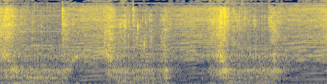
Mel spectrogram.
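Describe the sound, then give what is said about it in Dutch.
A motorized blender whirs steadily, its pitch rising and falling in repeated surges as it churns well-cooked chickpeas, drained but left with a little liquid, with no voices over it. “En dat er nog een heel klein beetje vocht in is, zodanig dat we dat heel gemakkelijk kunnen mixen.”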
